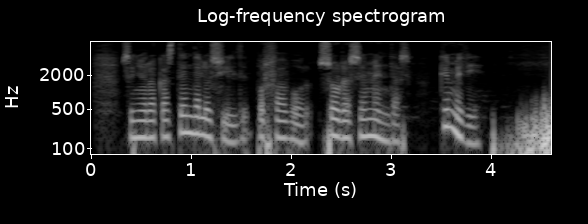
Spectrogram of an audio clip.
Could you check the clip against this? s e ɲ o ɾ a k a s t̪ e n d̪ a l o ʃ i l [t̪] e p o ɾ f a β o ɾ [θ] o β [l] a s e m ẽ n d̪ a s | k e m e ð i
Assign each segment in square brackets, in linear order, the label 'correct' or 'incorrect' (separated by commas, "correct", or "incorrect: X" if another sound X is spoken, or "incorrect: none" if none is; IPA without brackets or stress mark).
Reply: incorrect: d̪, incorrect: s, incorrect: ɾ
